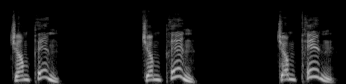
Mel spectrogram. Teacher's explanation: So what we actually do is we link them together and it becomes jump in. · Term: catenation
